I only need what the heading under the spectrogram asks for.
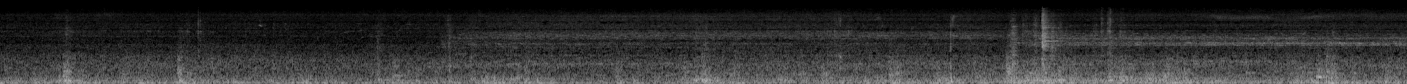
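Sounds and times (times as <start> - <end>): train wheels rumbling on rail: 0.0 - 14.0
sharp rail clacks: 3.8 - 14.0.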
